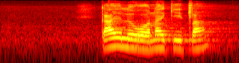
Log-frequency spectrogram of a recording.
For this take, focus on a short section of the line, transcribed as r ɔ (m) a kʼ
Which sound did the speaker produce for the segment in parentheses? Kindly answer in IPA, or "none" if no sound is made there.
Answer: n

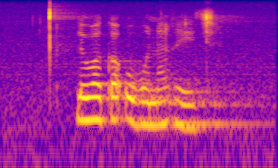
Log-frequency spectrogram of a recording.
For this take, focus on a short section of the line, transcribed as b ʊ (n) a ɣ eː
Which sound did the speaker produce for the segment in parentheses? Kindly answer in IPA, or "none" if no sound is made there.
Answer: n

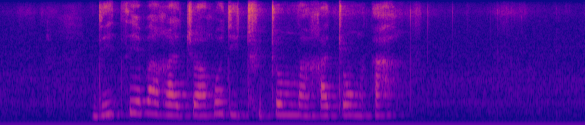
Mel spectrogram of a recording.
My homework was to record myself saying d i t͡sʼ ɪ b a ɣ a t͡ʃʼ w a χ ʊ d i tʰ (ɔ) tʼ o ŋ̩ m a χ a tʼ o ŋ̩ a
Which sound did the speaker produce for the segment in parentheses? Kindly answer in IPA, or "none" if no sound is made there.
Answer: u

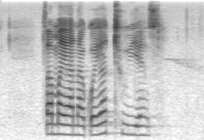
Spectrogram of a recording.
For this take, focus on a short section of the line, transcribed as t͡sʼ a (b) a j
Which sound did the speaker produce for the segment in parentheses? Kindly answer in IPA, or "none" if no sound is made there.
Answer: m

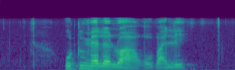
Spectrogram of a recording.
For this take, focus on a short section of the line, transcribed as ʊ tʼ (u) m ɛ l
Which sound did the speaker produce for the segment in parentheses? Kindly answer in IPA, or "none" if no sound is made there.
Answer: u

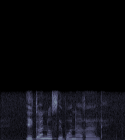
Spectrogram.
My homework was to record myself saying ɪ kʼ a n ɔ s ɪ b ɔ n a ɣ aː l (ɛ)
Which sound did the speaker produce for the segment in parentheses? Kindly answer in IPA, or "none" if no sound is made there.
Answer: ɛ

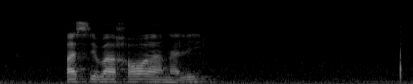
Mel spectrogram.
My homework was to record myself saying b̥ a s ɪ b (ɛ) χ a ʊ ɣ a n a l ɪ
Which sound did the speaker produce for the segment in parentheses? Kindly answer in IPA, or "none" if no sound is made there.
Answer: a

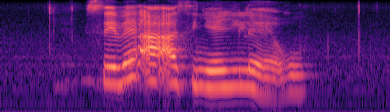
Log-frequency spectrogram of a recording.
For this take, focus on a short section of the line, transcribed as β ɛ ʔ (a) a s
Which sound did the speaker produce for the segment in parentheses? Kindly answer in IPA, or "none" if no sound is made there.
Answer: a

